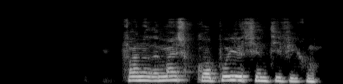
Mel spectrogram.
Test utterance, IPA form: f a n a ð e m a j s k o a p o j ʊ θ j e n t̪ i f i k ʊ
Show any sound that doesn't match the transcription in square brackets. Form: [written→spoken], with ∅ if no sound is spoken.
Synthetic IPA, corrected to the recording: f a n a ð e m a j s k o a p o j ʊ θ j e n t̪ i f i k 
